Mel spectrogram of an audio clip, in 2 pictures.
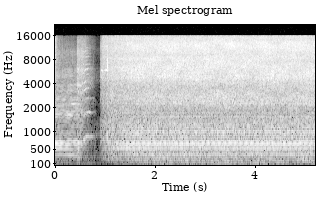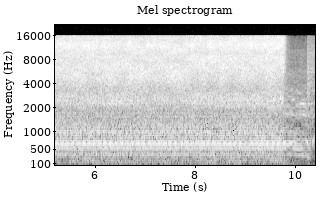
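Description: Greenworks GPW2000-1 electric pressure washer spraying: a steady motor-pump whine over the hiss of the water jet. It cuts out briefly near the start with its whine dropping in pitch, starts again about a second in, and runs steadily until it stops just before the end.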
